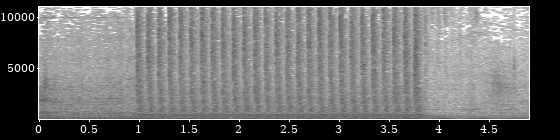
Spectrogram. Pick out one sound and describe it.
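An aircraft cannon fires in a rapid, steady burst.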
